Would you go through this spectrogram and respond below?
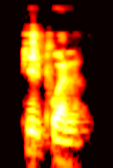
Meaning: smack-dab, smack bang
- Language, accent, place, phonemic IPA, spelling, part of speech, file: French, France, Lyon, /pil.pwal/, pile-poil, adverb, LL-Q150 (fra)-pile-poil.wav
